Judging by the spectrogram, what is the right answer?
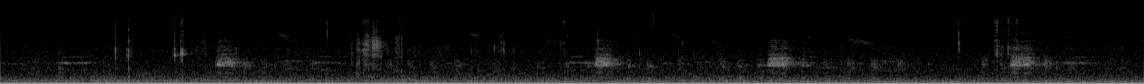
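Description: Chickens clucking now and then, four short calls a couple of seconds apart, over a steady low rumble, with faint high bird chirps.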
